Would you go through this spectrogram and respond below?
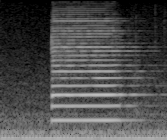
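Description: English horn sounding a single sustained C note, a steady reedy tone of about three-quarters of a second over low background hum, fairly quiet.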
